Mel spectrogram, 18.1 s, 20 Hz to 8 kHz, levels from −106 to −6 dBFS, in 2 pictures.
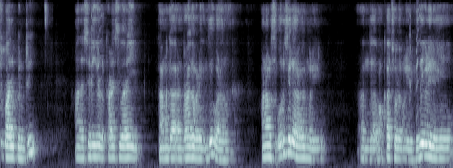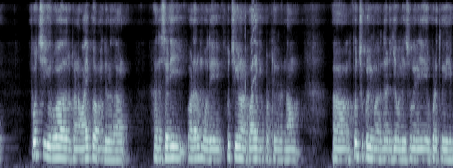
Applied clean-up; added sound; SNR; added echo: neural mask model DeepFilterNet 3.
